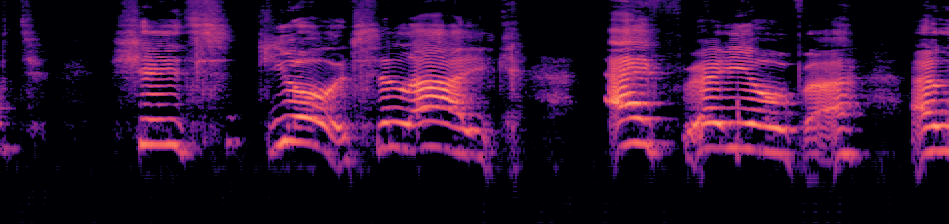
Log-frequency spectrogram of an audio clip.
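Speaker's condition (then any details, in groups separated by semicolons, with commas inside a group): Cerebral palsy; since childhood, falls over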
